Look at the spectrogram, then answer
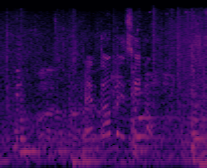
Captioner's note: Spanish spoken audio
